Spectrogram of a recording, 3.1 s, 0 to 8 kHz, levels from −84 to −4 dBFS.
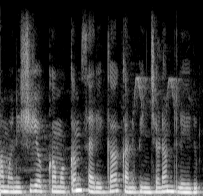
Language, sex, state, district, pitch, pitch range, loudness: Telugu, female, Telangana, Hyderabad, 195 Hz, 180-205 Hz, -14 LUFS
